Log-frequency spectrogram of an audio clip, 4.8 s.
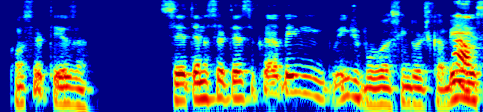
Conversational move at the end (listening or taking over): taking over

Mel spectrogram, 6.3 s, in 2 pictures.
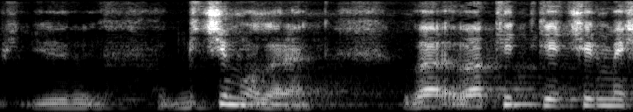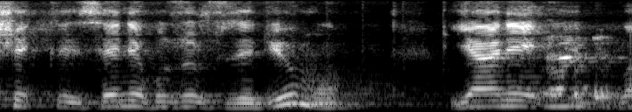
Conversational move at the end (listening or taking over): listening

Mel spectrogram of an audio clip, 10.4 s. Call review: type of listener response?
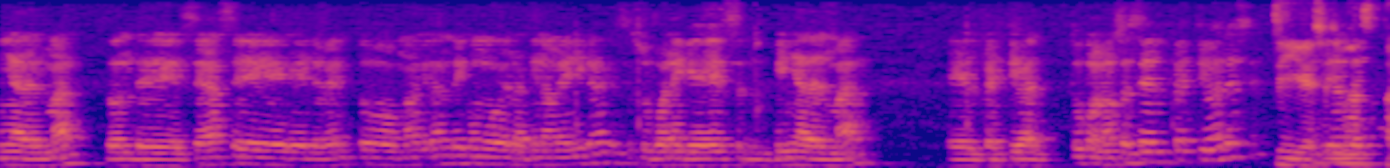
taking over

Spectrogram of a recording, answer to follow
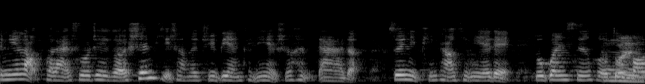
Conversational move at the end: taking over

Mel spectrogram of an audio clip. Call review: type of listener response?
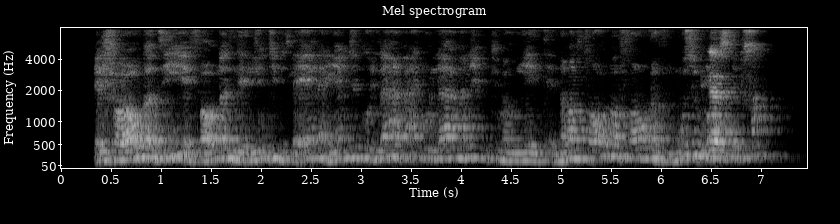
listening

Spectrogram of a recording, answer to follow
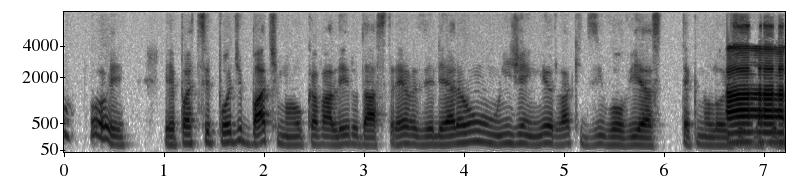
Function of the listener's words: taking over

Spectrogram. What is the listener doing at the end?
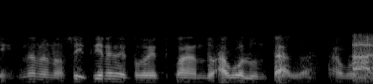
taking over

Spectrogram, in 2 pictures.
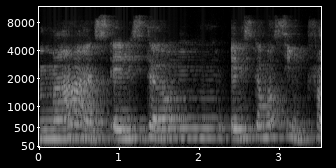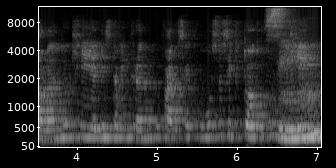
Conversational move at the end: listening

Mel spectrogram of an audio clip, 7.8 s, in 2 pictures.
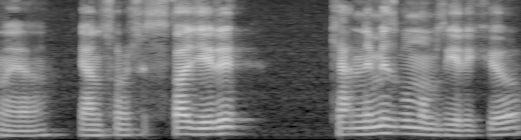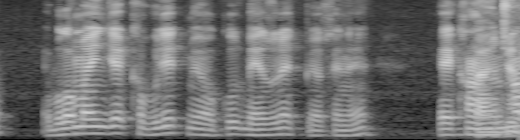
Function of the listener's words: listening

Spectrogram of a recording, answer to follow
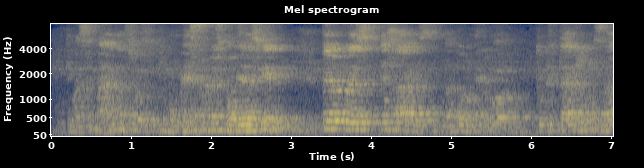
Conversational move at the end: taking over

